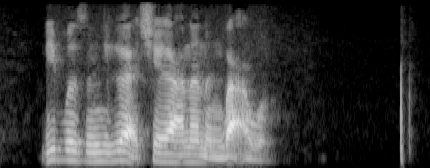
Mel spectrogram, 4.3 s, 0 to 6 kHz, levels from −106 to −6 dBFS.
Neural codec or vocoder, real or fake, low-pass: none; real; 5.4 kHz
